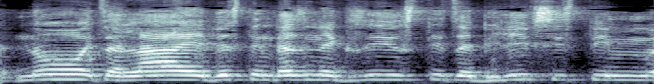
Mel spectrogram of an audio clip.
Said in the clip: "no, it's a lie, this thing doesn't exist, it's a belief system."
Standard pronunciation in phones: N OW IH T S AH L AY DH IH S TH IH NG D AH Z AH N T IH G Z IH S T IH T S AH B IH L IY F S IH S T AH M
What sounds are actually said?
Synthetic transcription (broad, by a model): N OW IH T S AH L AY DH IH S T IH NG D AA Z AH N T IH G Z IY S T IH T S AH B IH L IY F S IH S T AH M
